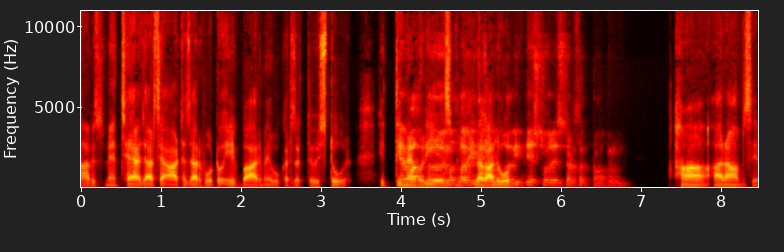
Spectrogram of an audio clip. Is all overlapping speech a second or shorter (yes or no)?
no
